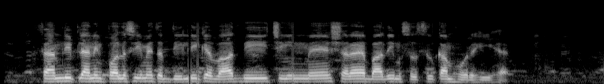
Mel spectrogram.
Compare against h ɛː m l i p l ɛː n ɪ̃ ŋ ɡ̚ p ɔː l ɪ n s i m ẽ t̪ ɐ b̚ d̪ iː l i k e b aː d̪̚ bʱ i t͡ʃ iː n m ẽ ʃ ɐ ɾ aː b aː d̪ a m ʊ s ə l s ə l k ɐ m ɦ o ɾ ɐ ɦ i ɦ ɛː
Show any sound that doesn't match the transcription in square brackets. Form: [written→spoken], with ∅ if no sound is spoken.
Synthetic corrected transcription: [h→f] ɛː m l i p l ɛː n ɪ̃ ŋ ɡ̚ p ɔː l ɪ [n→∅] s i m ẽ t̪ ɐ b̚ d̪ iː l i k e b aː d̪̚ bʱ i t͡ʃ iː n m ẽ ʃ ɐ ɾ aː b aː d̪ [a→i] m ʊ s ə l s ə l k ɐ m ɦ o ɾ ɐ ɦ i ɦ ɛː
